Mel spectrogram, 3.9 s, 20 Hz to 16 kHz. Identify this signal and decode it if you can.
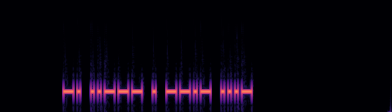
Morse code, heard as a keyed tone, about 44 wpm, 700 Hz. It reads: N2EQV
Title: Speed Racing - USA 1x3 Call Signs 35wpm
